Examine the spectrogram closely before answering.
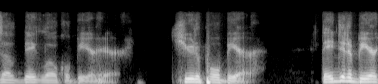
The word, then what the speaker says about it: Hudepohl: Hudipole beer. They did a beer can that season. So it's spelled Hudepohl is Hudipole beer.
